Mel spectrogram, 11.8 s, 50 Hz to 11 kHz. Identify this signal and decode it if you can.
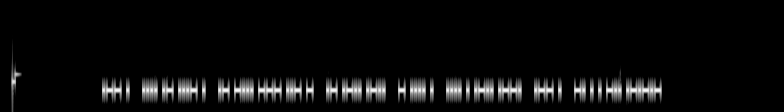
Morse code, heard as a keyed tone, about 40 wpm, 700 Hz. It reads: WE HAVE ABOUT ALL THE HELP WE NEED.
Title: Sentences from Top 1000 Words - Review Part 1 - 40wpm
